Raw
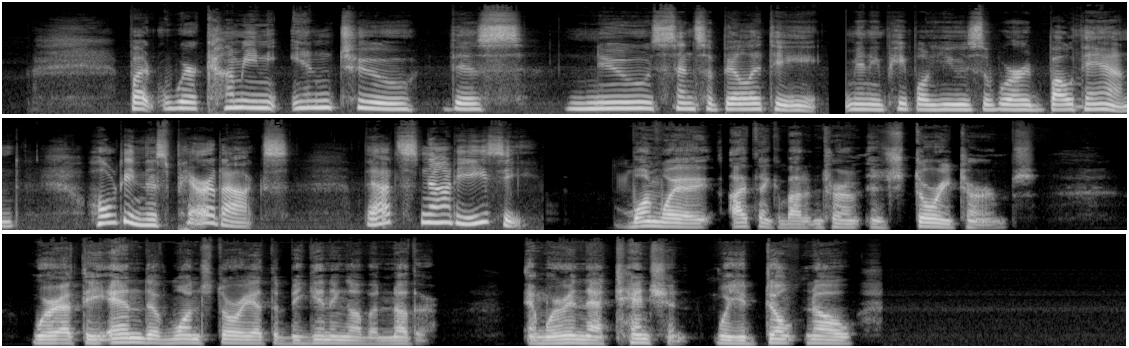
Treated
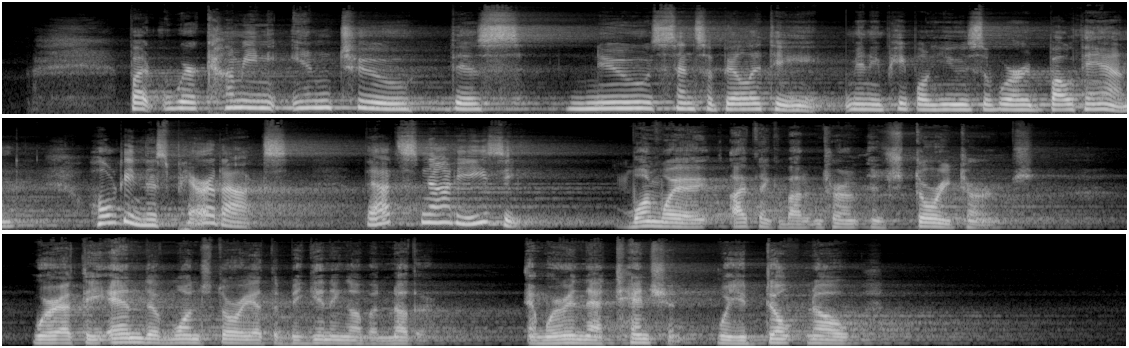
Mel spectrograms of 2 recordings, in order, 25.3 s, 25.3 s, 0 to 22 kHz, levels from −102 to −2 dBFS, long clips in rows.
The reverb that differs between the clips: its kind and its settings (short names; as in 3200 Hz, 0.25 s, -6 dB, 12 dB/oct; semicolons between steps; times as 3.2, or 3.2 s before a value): plate-style reverb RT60 3.3 s, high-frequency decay 0.65×, DRR 14.5 dB; gain -3 dB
